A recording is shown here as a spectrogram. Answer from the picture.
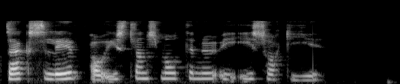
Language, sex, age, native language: Icelandic, female, 30-39, Icelandic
